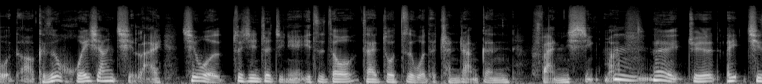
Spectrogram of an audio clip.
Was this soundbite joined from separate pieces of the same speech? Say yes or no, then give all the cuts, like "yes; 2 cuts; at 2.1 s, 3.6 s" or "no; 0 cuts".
no; 0 cuts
